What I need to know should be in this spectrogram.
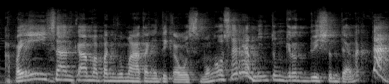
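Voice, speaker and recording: Over music in an echoey room comes a performer acting out a nagging, teasing Ilocano comedy character. The delivery jumps widely in pitch, full of questions and exclamations. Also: very animated, fast, sharp tone. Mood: incredulous.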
